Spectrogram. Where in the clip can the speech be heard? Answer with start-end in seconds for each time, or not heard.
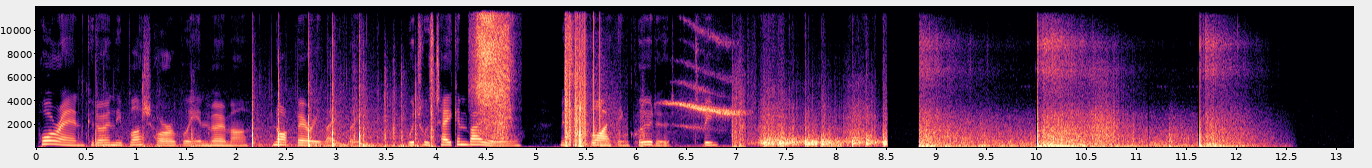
0.0-6.8.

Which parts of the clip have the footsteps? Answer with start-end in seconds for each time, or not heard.
not heard.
